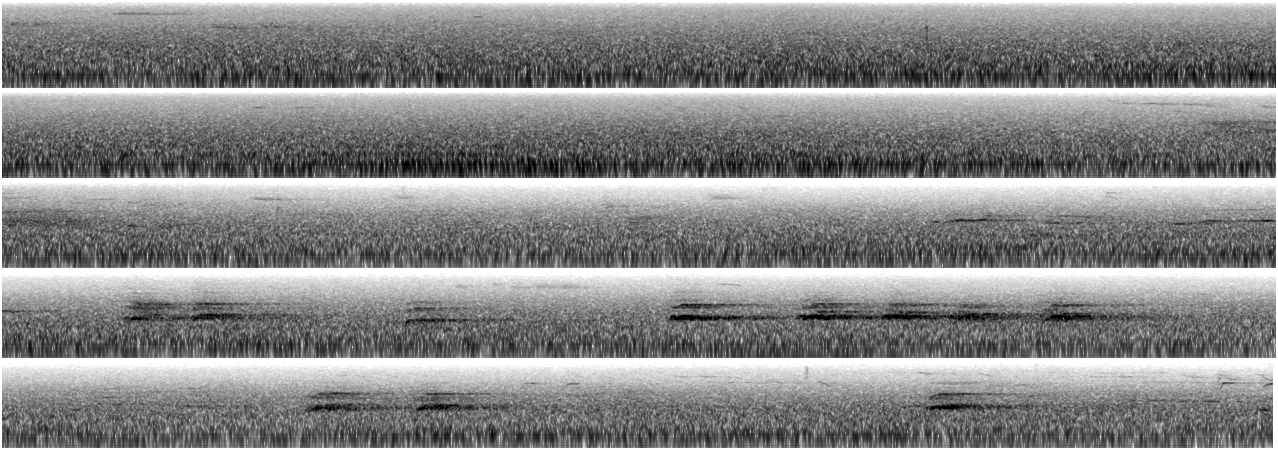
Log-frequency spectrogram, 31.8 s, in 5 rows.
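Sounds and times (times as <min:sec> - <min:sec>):
country park soundscape: 0:00.0 - 0:31.8.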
